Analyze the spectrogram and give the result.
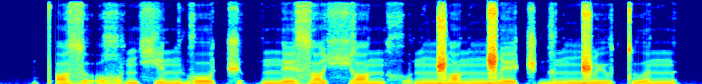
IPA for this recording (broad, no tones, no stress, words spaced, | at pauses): pʼɒzo̰ ʁʷə̰nçenɡot͡ʃ | nezɒçɒn xo̰nŋ͡ǁɒnŋ͡ǁet͡ʃ ɡənŋ͡ǁy tʷən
